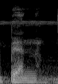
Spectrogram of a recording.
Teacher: ਪੰਜਾਬੀ ਵਿੱਚ ਐ ਦਾ ਬਲਯੁਕਤ ਉਚਾਰਨ ਵੀ ਮਿਲਦਾ ਹੈ ਖਾਸ ਕਰਕੇ ਅੰਗਰੇਜ਼ੀ ਤੋਂ ਆਏ ਸ਼ਬਦਾਂ ਵਿੱਚ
